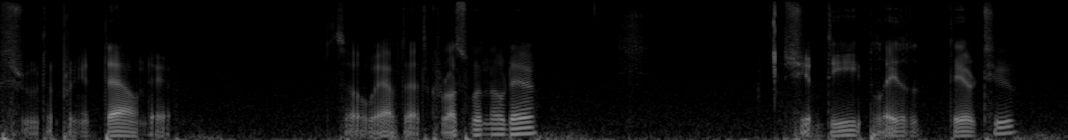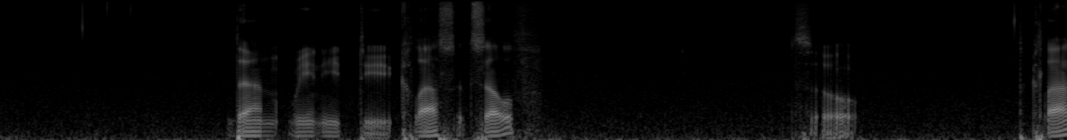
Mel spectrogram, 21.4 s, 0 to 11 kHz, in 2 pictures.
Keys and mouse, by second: 3.2 Tab, 6.0 KP_1, 7.8 shift+d, 14.7 right click, 15.1 Tab, 17.5 l, 19.3 a, 20.2 l.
